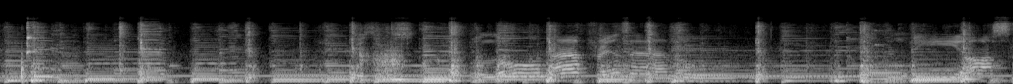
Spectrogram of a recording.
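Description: Acoustic guitar strummed steadily in a song's instrumental intro, with a wavering, bending melody line over the chords in the middle of the passage.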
